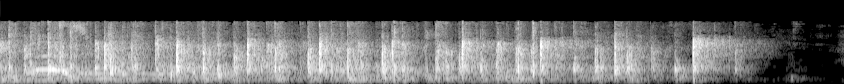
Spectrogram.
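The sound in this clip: Applause from a crowd: many overlapping hand claps form a dense, steady crackle for about three and a half seconds before dying away quickly.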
